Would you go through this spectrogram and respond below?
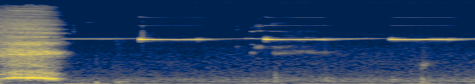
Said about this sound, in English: Is somebody's fire alarm going off? Set off the smoke alarm again?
